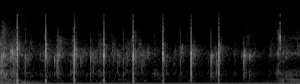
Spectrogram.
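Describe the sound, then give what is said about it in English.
Scattered applause of sharp, fairly quiet hand claps at a steady rhythm, roughly three per second, with a few overlapping claps from other hands, given at a meeting for the registrar negotiating team. No one speaks over it. “I think they've done an excellent job, so just perhaps a round of applause for them, because they've really been working very hard to defend our interests.”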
